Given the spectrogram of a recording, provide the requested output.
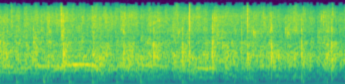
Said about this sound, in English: You're not clapping at all. If you don't change your clapping, I will not preach.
